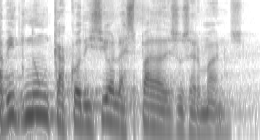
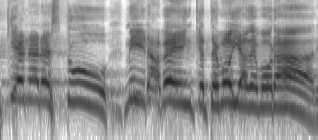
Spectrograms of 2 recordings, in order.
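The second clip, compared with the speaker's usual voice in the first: high, loud roaring giant; booming Goliath; 10 semitones higher, 12 dB louder, slower than usual. Acted. Goliath taunting David, loud and roaring. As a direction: roar it out like a mocking giant. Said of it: "Goliat se reía y dice".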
